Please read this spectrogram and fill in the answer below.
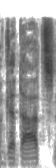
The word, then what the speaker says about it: Gadot: I do have to be my quibbling self with your pronunciation of Gal Gadot's name. Because she's not French. She's Israeli. And it's actually pronounced Gadot. So I've heard her say her own name.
